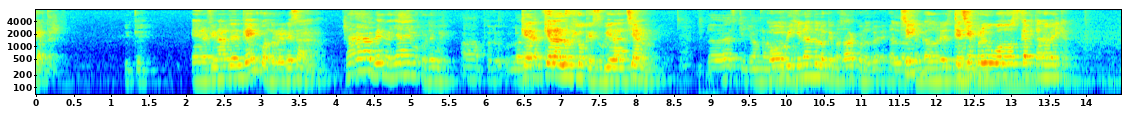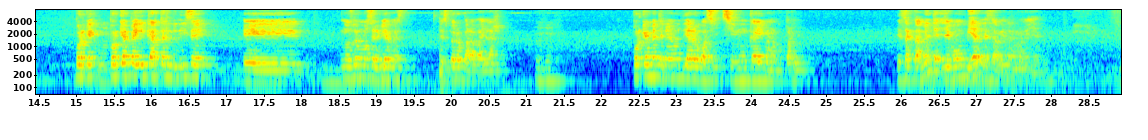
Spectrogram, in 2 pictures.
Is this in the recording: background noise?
yes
